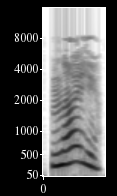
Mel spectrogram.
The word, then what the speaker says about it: Не: Pronounced. Nye.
